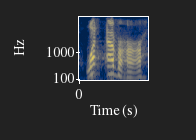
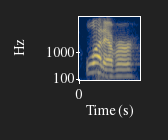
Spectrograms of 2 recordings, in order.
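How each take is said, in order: First: It is said in a dismissive, teenage way. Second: It is said in a plain, neutral way. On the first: The speaker calls it right. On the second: The speaker calls it wrong.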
